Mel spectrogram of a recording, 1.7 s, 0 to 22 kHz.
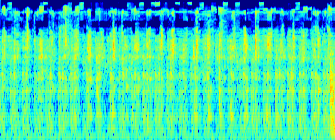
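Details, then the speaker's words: John Deere 1023e diesel tractor accidentally filled with gasoline, key turned partway, engine off: quick even clicks of the electric fuel pump priming normally while pumping gas out of the disconnected line. "hen turn the key part way to listen for the clicking, and you'll see it priming, and that takes the fuel right out of the line for you, no problem."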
